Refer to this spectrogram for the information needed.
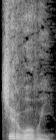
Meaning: hearts (card game)
- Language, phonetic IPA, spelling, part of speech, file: Russian, [t͡ɕɪrˈvovɨj], червовый, adjective, Ru-червовый.ogg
